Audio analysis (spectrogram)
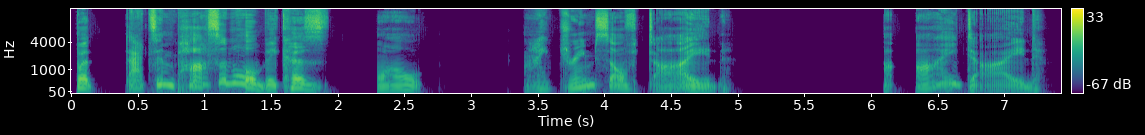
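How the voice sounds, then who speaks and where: A woman acts out an anguished, blunt teenage sprite girl in an audio drama. Her voice swings dramatically in pitch and often drags slowly into a gravelly creak. She speaks haltingly and with open emotion, recorded close and dry. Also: wildly swooping pitch, no room sound, heavily acted. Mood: distressed, miserable.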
